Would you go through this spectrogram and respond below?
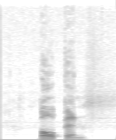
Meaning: a ballpoint pen, industrially produced pen type
- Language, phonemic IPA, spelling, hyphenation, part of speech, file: Dutch, /ˈbɑl.pɛn/, balpen, bal‧pen, noun, Nl-balpen.ogg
